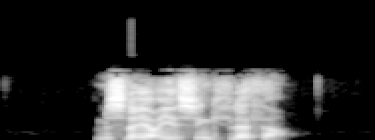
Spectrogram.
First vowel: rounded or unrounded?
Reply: unrounded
